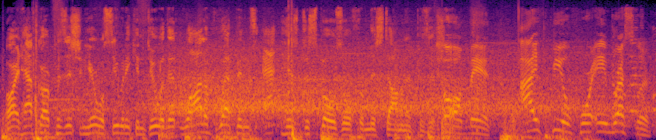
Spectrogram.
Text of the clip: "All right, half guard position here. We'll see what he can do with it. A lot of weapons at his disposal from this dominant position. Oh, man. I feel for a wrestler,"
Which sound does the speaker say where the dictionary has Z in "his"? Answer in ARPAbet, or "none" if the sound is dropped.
Z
